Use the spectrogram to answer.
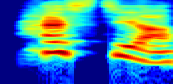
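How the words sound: The name is given an English pronunciation. "with the um, uh, English pronunciation"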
